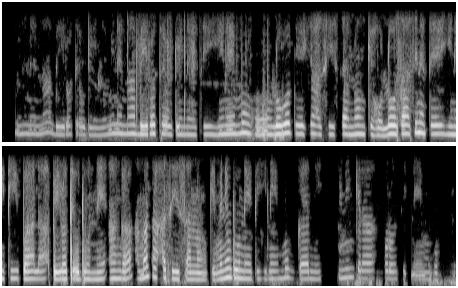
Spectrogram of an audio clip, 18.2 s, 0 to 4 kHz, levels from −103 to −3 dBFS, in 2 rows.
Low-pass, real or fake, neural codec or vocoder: 3.6 kHz; real; none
